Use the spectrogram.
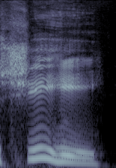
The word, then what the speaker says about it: Sheehy: That's going to flip because Joe Manchin's retiring, and then in Montana, Sheehy. Is that the way you pronounce it?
